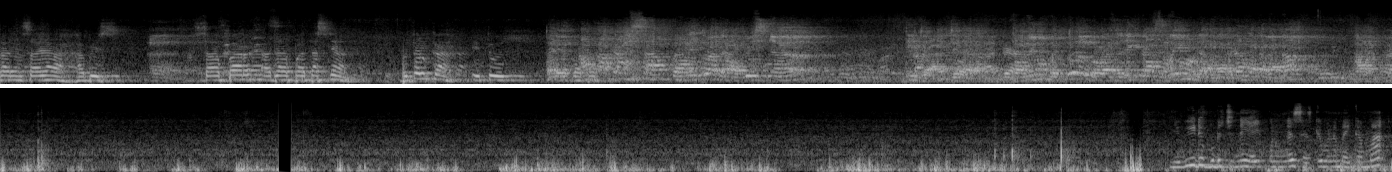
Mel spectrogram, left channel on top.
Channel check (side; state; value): both; different; correlation 0.00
